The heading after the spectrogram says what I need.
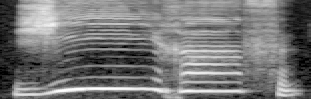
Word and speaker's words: girafe: Girafe. Voilà, là, ça tombe bien parce que c'est J, le gulu et le I, puisque il gicle. Girafe. Et il y a un E muet à la fin.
